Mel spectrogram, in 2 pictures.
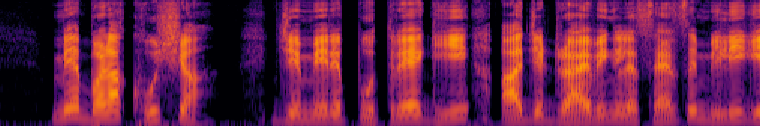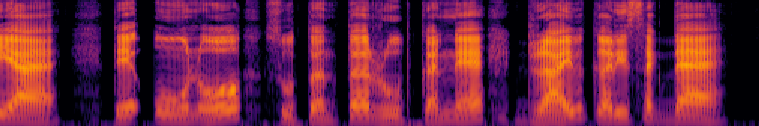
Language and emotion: Dogri, happy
